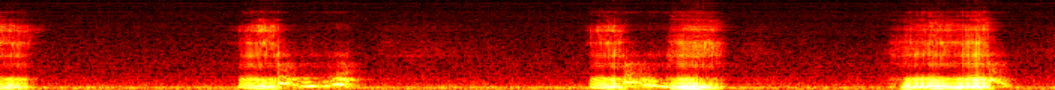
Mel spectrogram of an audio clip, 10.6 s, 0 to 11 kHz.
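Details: Snoring: loud, deep, rumbling snores about three seconds apart, around 20 a minute, some with a double rattle.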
